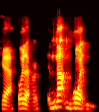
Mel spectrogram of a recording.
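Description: A podcast co-host speaks in a mid-pitched voice. The delivery is casual and conversational, with a wry edge, like news shared in an informal chat. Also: expressive, normal speed, slightly rough.

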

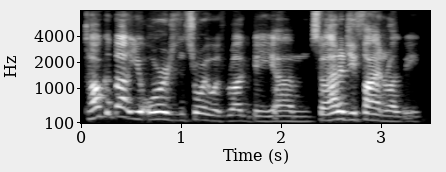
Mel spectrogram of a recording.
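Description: Chill podcast guy, faint north carolina twang, higher voice, jokes around a lot. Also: animated, fast talker, dull audio, a crowd in the background. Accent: faint North Carolina accent, mixed with New England. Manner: laid-back, jokey, laughs often. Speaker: podcast host. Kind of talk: casual podcast interview.

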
